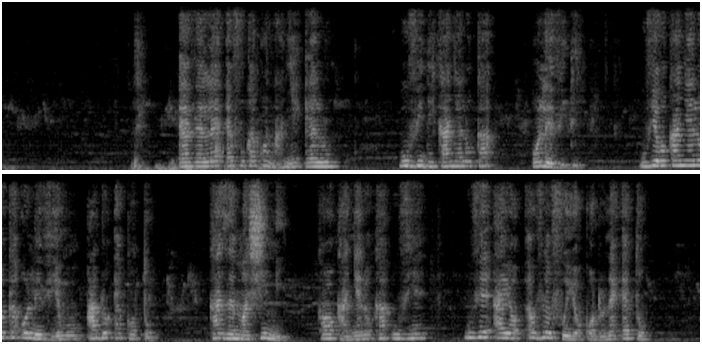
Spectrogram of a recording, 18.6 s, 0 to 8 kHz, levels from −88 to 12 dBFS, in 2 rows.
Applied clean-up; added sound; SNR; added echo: none; Tap; 11 dB; reverberation time 0.3 s.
